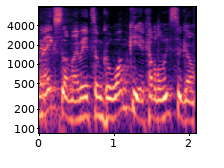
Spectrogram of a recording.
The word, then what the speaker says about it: Gołąbki: I made some gołąbki a couple of weeks ago and gave some to our producer there.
